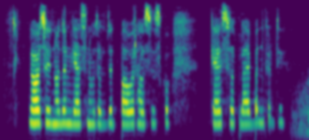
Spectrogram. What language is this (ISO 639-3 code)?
urd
